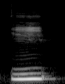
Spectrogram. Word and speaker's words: I: Letter I is pronounced E in French.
